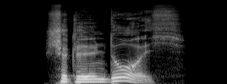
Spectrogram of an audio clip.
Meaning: inflection of durchschütteln: 1. first/third-person plural present 2. first/third-person plural subjunctive I
- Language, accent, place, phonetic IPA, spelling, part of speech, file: German, Germany, Berlin, [ˌʃʏtl̩n ˈdʊʁç], schütteln durch, verb, De-schütteln durch.ogg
